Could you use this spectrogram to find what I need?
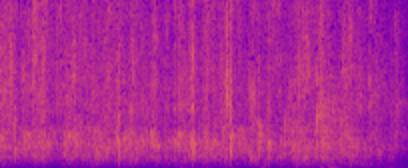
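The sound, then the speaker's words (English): A crowd applauds all of the school board candidates steadily for about four seconds, a dense, even patter of many hands clapping at a constant loudness that eases off slightly at the very end. “Let's have a round of applause for all of the school board candidates.”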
